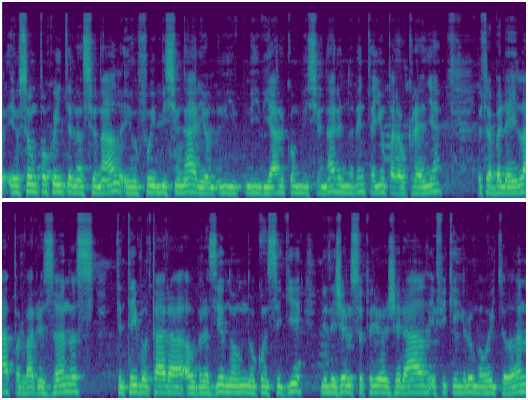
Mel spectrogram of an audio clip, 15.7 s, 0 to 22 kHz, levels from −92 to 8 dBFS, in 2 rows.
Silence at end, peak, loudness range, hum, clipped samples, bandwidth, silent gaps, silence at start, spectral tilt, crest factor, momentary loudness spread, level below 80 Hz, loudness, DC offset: 0 s; -6 dBFS; 2 LU; none; under 0.1%; 17 kHz; none; 0 s; -6 dB/octave; 14 dB; 5 LU; -56 dBFS; -20 LUFS; under 0.1%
